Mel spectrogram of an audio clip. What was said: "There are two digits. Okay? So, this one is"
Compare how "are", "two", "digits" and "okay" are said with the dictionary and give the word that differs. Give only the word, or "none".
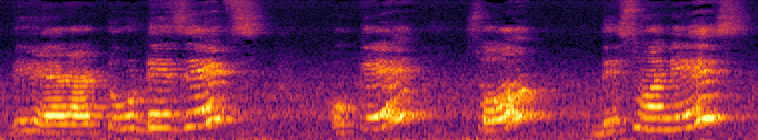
digits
